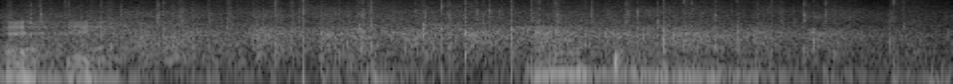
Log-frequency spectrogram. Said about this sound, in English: let's give him a clap.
